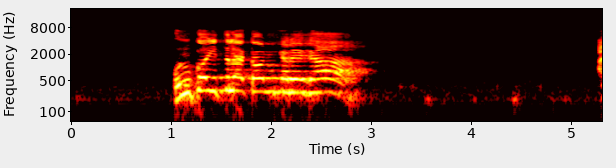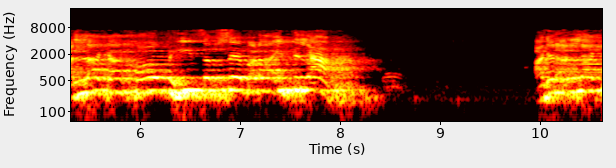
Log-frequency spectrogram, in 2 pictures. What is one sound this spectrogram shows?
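A middle-aged man preaches loudly and with emotion into a microphone, in bursts separated by pauses.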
